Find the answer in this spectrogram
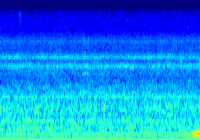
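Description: Steady background hiss with a faint low hum, unchanging throughout: the recording's room and equipment noise between spoken sentences.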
